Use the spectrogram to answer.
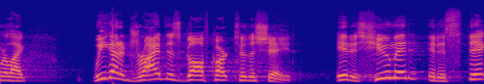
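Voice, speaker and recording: Raised, projected voice in a Southern US accent, with lively intonation at a moderate pace. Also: man. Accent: Southern American. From US South. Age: 30s. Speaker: pastor. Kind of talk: sermon. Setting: church.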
